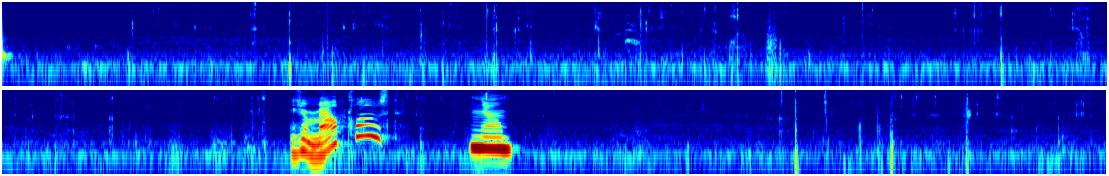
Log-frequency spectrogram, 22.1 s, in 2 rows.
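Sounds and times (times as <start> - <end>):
wet mouth clicks and smacks: 1.2 - 8.9, 9.5 - 13.8, 18.0 - 22.0
open-mouthed chewing: 1.2 - 13.9, 14.9 - 22.0.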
